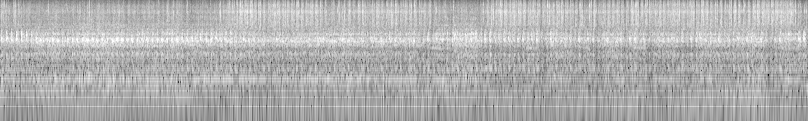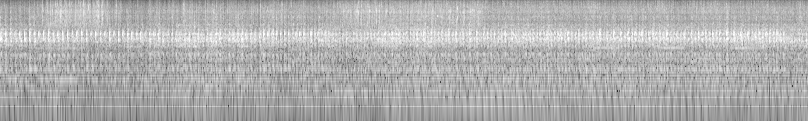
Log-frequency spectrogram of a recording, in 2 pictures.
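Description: Tractor engine running steadily, its tone shifting a few times.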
